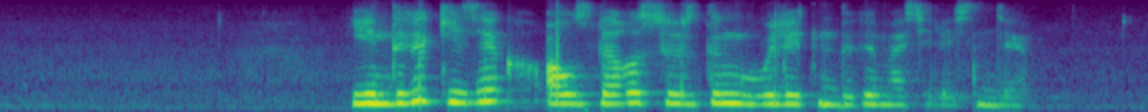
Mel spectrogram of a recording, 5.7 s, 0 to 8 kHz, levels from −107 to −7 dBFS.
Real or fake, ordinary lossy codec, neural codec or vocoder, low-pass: real; Opus, 16 kbps; none; 7.2 kHz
